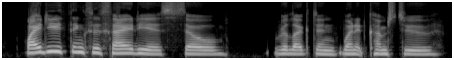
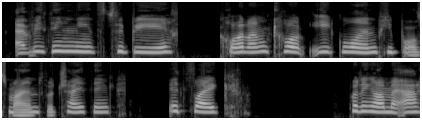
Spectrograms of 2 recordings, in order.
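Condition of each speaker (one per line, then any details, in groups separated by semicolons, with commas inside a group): No condition
Cerebral palsy; from birth, mostly waist down, uses walker; diagnosed about age one, age seventeen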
